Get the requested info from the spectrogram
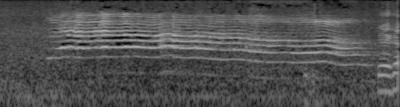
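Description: A toddler's long, drawn-out wail: one held, high-pitched cry that starts about half a second in, lasts about three seconds and slowly falls in pitch.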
